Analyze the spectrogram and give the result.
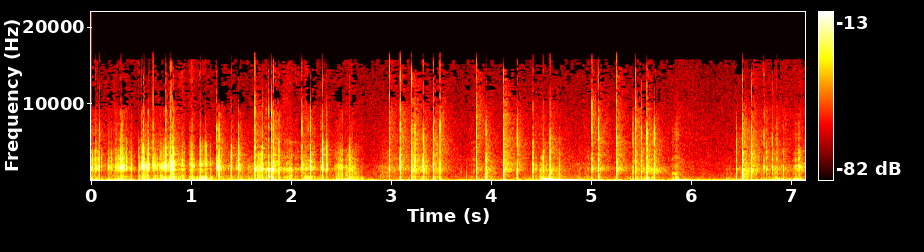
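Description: Fingernails scratch and tap across the textured shell of a hollow plastic galaxy moon lamp, producing a dense run of dry, crackly scrapes and quick clicks with a crinkly, tearing texture. A single low thump stands out partway through, and the rest of the clip stays quiet and close.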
